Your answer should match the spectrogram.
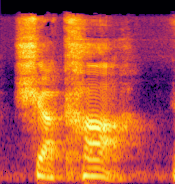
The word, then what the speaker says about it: shachah: The next one, the next Hebrew word we're going to look at is the word shaka, and that's my southern pronunciation for shachah, and it simply means to bow down.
